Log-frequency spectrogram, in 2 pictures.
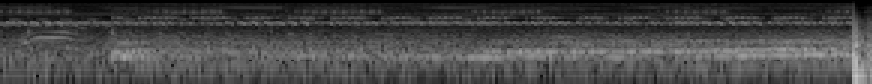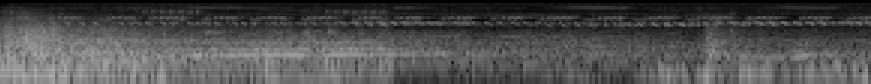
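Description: A single firework shell bursting about four seconds in: one sharp bang followed by a low rolling echo. Insects chirp steadily throughout.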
